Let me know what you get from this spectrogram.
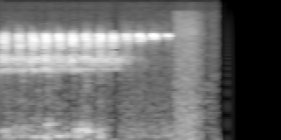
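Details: A ground cricket from Martha's Vineyard, a small, cryptic species hiding at the base of vegetation, gives a rapid run of high, thin chirps, like an accelerated field cricket chirp with notes packed closely together.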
